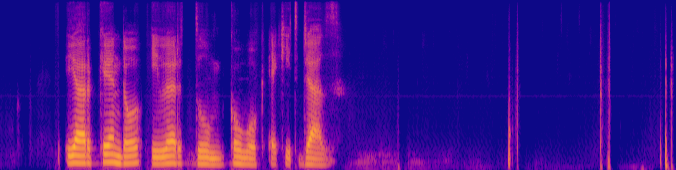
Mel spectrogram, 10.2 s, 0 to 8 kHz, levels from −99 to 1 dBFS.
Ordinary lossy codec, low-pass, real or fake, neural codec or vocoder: none; none; fake; codec, 16 kHz, 0.5 kbps, X-Codec, HuBERT features, trained on LibriSpeech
